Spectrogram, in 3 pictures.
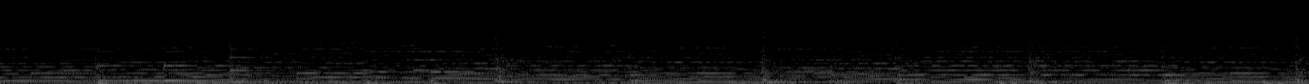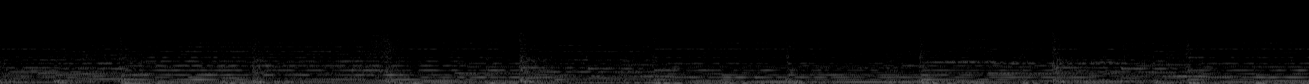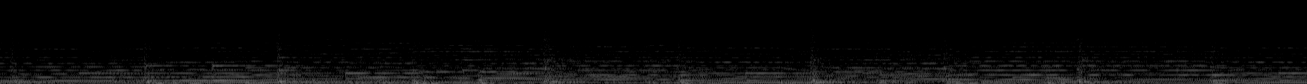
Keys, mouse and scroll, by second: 10.0 ctrl+z, 17.3 ctrl+z, 22.2 ctrl+z, 34.3 ctrl+z.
